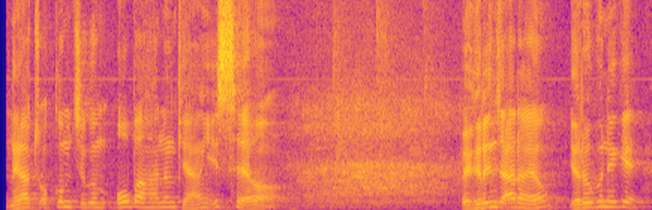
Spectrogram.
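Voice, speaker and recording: A man's voice: high-pitched, moderate pace, slight background noise. A middle-aged man, a doctor, giving a humorous testimony in church and leading the congregation in repeating phrases. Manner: lively, joking, leads the congregation in repeating phrases.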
